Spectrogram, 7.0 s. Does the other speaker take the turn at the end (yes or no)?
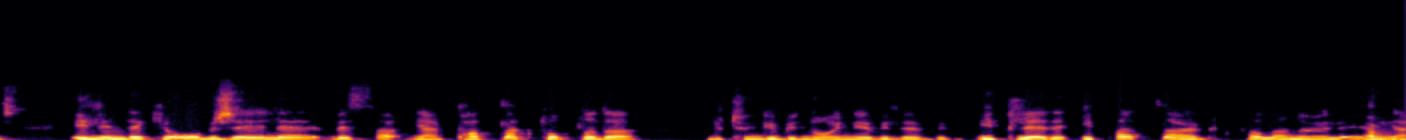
yes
